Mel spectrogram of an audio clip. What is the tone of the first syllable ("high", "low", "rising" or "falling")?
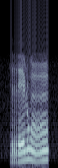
rising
